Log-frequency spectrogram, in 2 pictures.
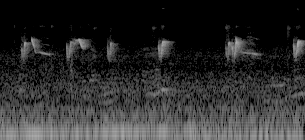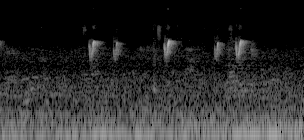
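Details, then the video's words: Competitive singing of a red-headed flowerpecker (chim sâu đầu đỏ), a decoy bird being trained in Long Thành, Vietnam: a steady series of short, thin, high chips roughly every half second to second, with a low hum beneath. "Chim Sâu Đầu Đỏ Hót Đấu"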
